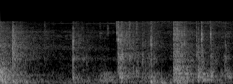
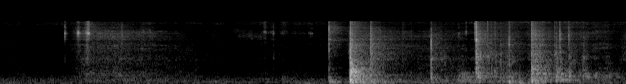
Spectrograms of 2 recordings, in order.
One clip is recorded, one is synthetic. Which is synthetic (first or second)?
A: second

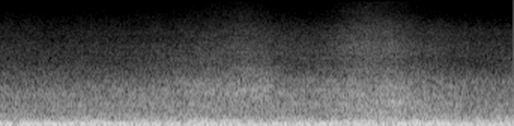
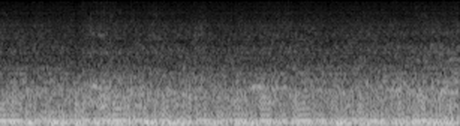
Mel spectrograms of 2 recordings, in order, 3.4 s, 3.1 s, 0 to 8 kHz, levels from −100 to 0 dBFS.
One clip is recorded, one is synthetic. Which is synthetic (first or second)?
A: second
